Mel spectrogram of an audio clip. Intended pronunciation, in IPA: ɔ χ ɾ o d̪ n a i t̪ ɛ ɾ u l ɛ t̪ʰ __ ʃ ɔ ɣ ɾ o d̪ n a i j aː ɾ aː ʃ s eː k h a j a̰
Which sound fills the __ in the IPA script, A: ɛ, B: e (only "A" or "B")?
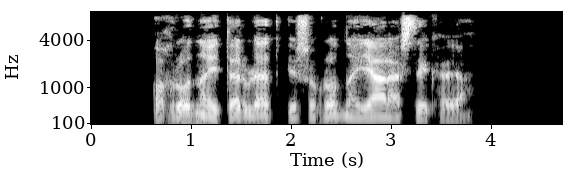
B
